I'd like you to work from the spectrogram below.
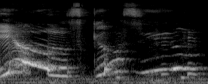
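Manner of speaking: high, loud, disgusted. Real, not acted. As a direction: recoil at the rude noise. Reacting to a burp.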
